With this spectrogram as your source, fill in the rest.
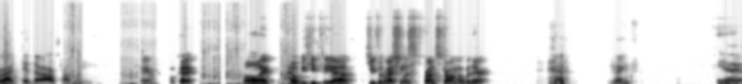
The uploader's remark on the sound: This is a recording of the live stream. Due to technical incompetence on our side, we lost the original audio, but managed to recover the episode. Since it’s a 2nd-source recording.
